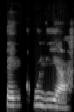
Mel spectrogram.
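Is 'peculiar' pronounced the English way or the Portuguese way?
Portuguese. The word is read with Portuguese sounds. The speaker calls it wrong. "Não é peculiar, porque é a mesma escrita grafia que no português"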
